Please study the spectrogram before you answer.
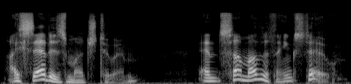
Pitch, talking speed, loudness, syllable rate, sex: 150 Hz, 170 wpm, -22 LUFS, 4.1 syllables/s, male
